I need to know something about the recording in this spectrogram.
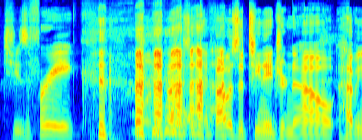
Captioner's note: everyone laughs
